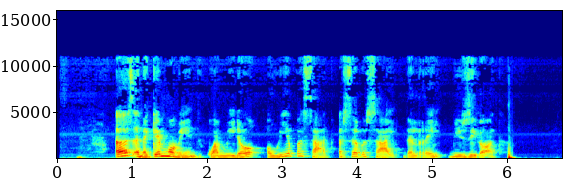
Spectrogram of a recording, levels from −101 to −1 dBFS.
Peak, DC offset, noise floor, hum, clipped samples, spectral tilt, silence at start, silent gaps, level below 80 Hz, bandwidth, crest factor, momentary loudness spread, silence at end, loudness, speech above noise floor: 0 dBFS; under 0.1%; -63 dBFS; none; under 0.1%; -7 dB/octave; 0.25 s; none; -40 dBFS; 11.5 kHz; 22 dB; 14 LU; 0.6 s; -22 LUFS; 42 dB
